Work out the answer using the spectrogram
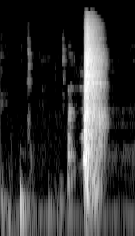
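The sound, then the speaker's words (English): A single loud, explosive sneeze bursts out after a couple of short, sharp intakes of breath, then quiet follows. “Yeah, I need to sneeze.”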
